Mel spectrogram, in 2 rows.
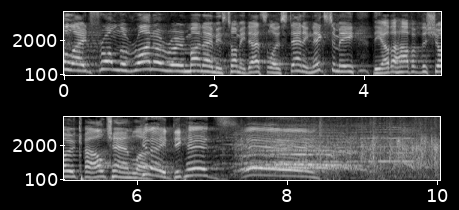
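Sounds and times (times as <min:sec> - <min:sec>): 
speech: 0:00.2 - 0:08.7
crowd shouting at the Rhino Room in Adelaide: 0:07.2 - 0:09.8
person whooping at a live comedy show: 0:07.3 - 0:09.8
crowd clapping at the Rhino Room in Adelaide: 0:07.4 - 0:10.0.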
